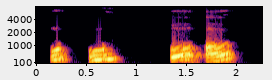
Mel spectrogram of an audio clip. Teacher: साथ ही वृत्ताकार स्वर, तो ऐसे स्वर जिनके उच्चारण में ओठों का आकार गोल हो जाता है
